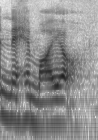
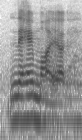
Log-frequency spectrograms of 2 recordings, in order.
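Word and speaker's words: Nehemiah: हम उसको बोलते हैं नमाया इंग्लिश में वी कॉल इट नह माया ओके एजरा नह माया उर्दू में आप नेमिया बोलते हैं लेकिन इंग्लिश में यू प्रोनाउंस इट नेह माया आई ए एच के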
